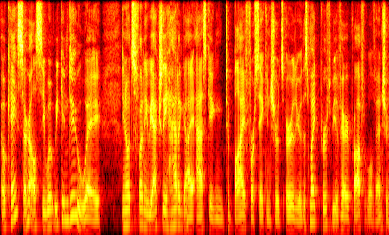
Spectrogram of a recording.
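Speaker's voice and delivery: courteous, polite customer-service voice. A character replies to a man's request, in customer service voice. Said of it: "in the most like customer service".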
